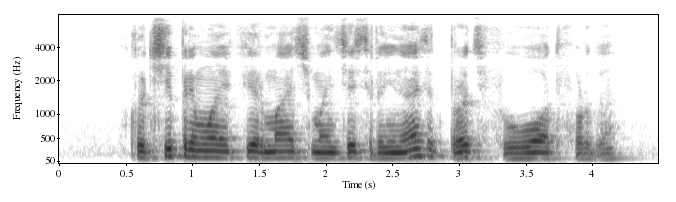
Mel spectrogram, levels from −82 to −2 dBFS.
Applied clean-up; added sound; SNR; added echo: none; none; none; reverberation time 0.4 s.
